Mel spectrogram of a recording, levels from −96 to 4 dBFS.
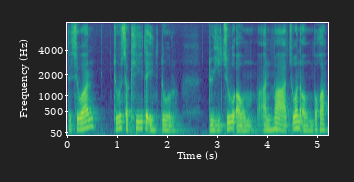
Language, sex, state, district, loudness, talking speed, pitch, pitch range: Mizo, male, Mizoram, Aizawl, -19 LUFS, 195 wpm, 100 Hz, 90-120 Hz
